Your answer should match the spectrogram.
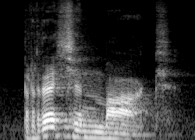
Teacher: Da hat man ein G, das wird dann am Ende des Wortes wie ein K ausgesprochen.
